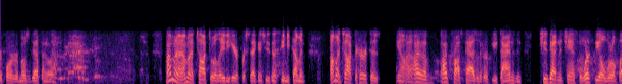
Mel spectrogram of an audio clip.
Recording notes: Live and on the scene at the Pro Wrestling Hall of Fame & Museum in Wichita Falls, Texas for the Big Hall of Fame Class of 2019 Induction Weekend festivities.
